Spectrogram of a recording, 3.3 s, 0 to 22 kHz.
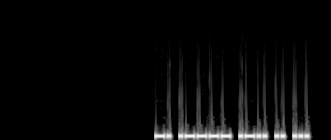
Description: Morse code, heard as a keyed tone, about 40 wpm, 700 Hz. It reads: N1LIS
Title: USA Call Signs - 5 Characters - Repeated 3x - 40wpm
